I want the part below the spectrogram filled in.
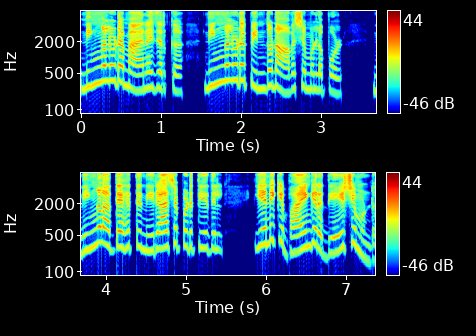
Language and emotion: Malayalam, angry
